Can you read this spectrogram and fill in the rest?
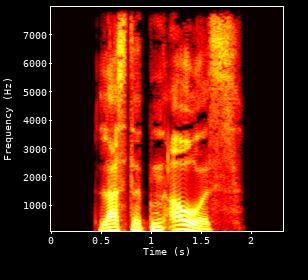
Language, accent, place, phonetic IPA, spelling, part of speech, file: German, Germany, Berlin, [ˌlastətn̩ ˈaʊ̯s], lasteten aus, verb, De-lasteten aus.ogg
- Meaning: inflection of auslasten: 1. first/third-person plural preterite 2. first/third-person plural subjunctive II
